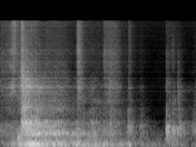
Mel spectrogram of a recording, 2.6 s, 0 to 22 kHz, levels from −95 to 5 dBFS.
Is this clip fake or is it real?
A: fake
